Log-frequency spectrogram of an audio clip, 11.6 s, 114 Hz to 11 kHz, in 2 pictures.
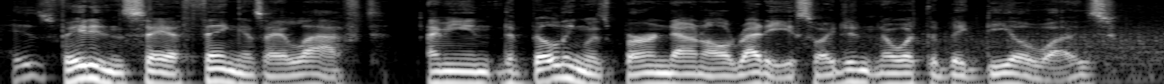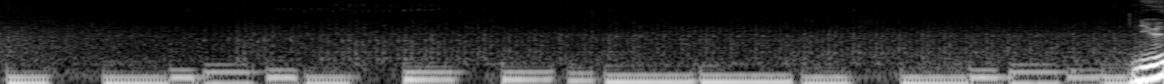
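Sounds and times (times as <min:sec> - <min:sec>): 
speech: 0:00.1 - 0:06.0
deep engine rumble idling: 0:03.6 - 0:11.6.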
